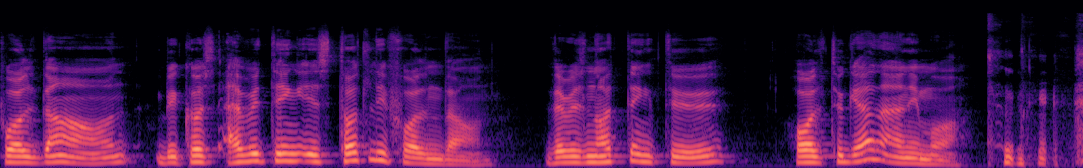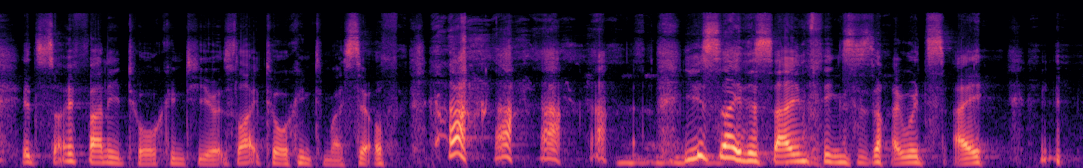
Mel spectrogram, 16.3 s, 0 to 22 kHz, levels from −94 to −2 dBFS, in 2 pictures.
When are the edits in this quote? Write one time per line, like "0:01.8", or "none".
0:07.3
